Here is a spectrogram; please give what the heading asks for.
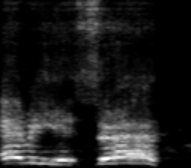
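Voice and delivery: put-on Australian accent, pitched very high. Asked whether they have those in Australia, answering in an Australian accent. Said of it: "That's my Australian accent".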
